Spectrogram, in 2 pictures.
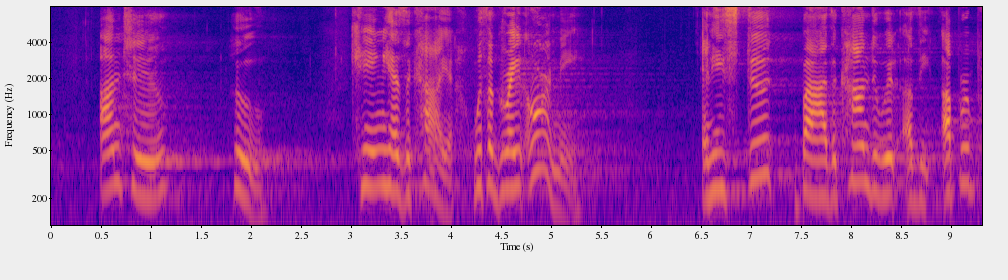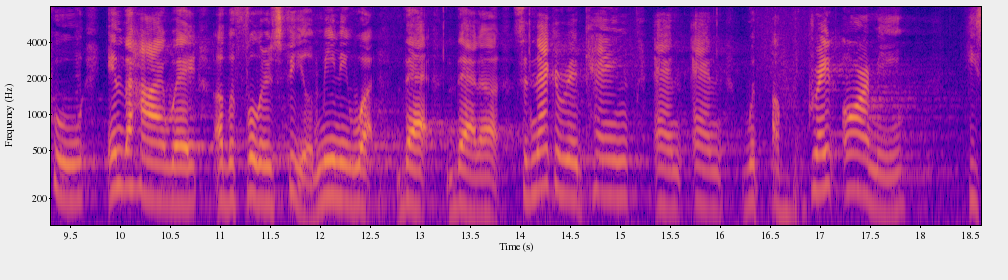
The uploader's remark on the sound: During Wednesday night service on October 7, 2018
